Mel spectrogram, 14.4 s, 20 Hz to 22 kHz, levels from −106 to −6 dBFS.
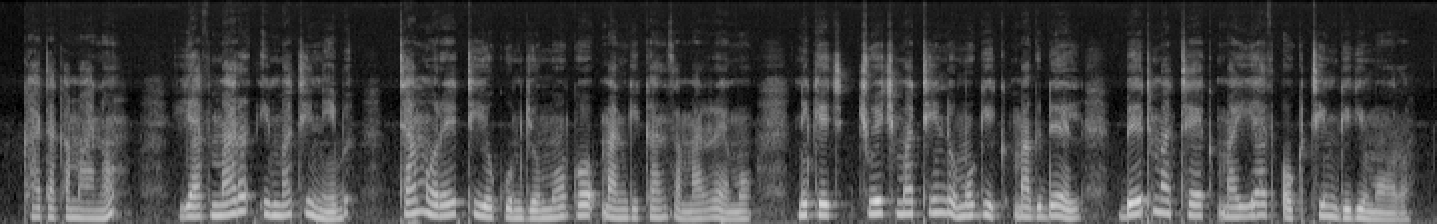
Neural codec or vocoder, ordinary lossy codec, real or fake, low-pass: vocoder, 44.1 kHz, 128 mel bands every 512 samples, BigVGAN v2; none; fake; none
